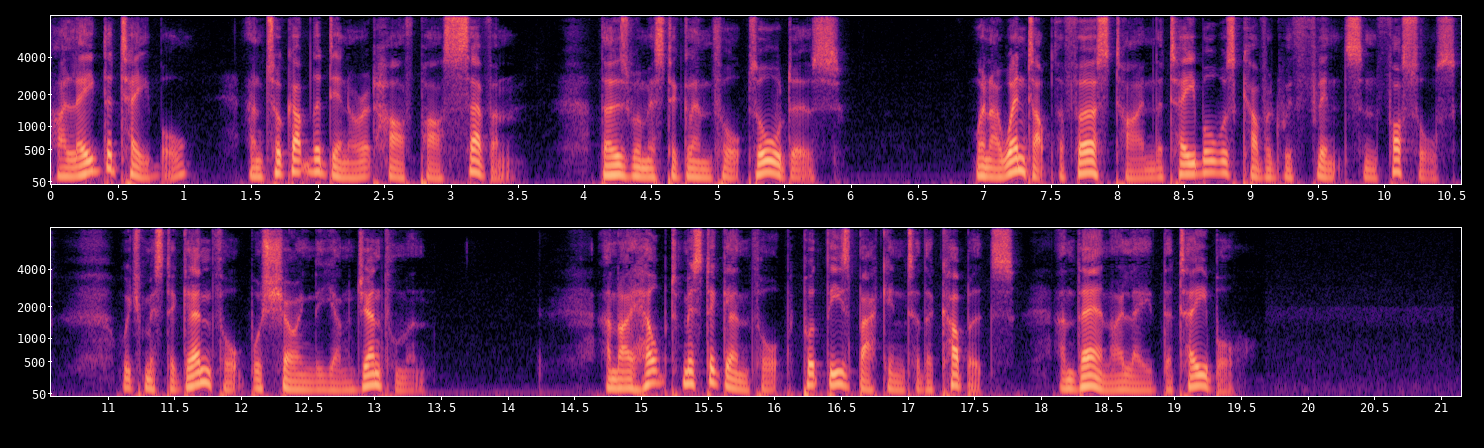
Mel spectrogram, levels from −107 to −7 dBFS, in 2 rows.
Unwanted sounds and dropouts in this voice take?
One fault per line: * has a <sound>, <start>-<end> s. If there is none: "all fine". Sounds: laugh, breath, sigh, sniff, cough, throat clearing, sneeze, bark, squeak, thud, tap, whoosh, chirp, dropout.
all fine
